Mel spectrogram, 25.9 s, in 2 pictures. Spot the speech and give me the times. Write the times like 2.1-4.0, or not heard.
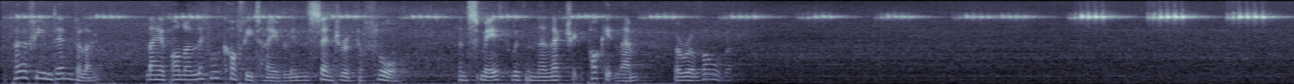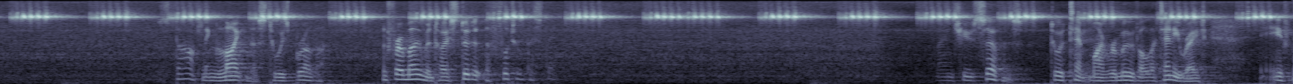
0.0-7.3, 14.6-18.4, 22.3-25.8.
